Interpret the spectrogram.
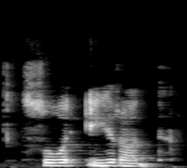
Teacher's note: را کو موٹا پڑھیں گے۔ سین اور عین کو لمبا نہیں کریں گے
